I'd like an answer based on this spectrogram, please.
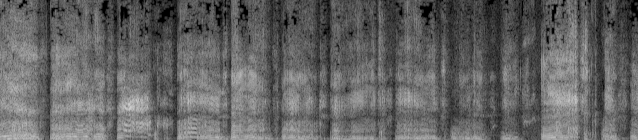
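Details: Angry Chihuahua indoors in a small room, growling continuously with rough snarling growls broken by short pauses and whiny high yelps, roughly every second.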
